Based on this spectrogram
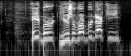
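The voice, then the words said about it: Muppet character voice impression. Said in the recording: “my Ernie impression ... That was not really bad, good ... That was really good ... It's like next level”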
